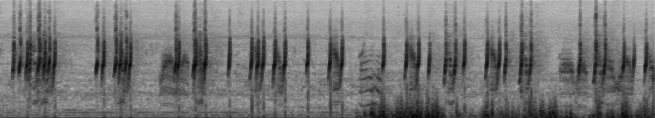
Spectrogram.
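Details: Common quail calling, intended for hunting: quick clipped note clusters in threes, repeated regularly, joined partway through by a heavy low rumble and a raspy descending sound.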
